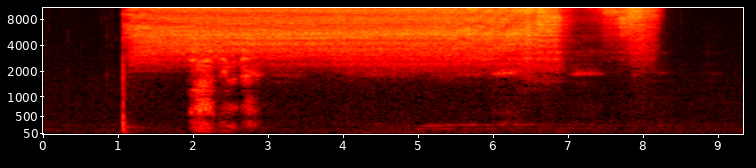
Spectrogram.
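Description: Air hisses loudly and steadily out of a tyre.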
